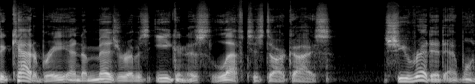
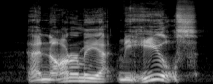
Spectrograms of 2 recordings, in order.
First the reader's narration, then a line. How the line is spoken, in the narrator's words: snorted Brunner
